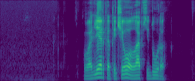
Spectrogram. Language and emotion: Russian, angry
